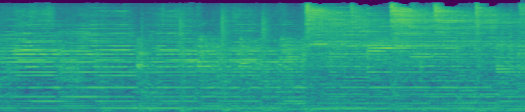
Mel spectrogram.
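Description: Live band playing an instrumental passage: violin and electric guitars holding sustained notes, with cymbal strokes coming in about twice a second from about four seconds in.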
